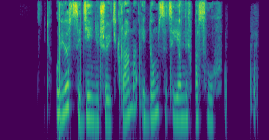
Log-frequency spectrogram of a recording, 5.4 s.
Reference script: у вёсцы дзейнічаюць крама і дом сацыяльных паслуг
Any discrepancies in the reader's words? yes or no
no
